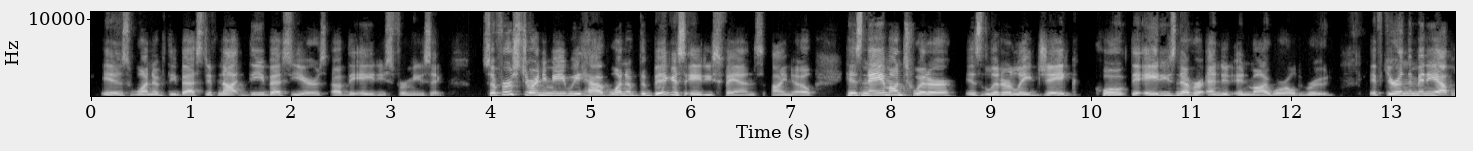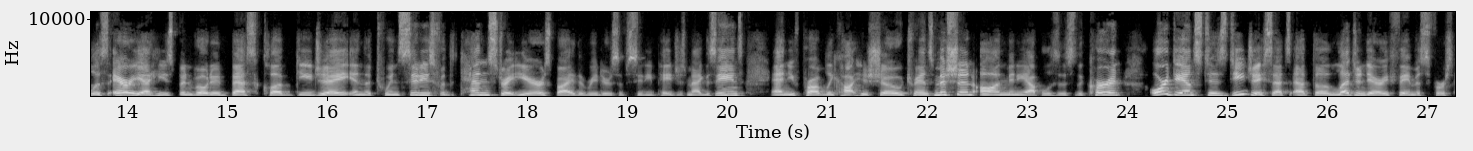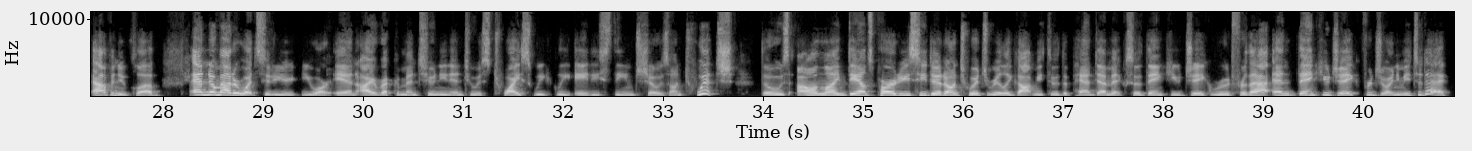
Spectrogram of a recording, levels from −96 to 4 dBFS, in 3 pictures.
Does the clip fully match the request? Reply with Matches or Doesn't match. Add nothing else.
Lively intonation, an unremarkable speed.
Doesn't match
